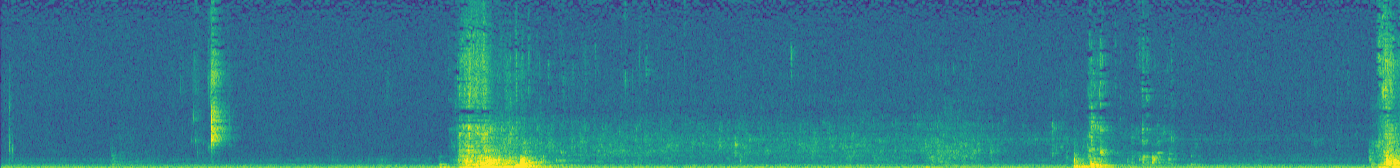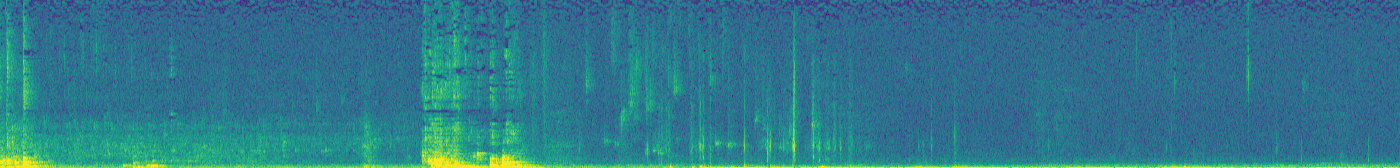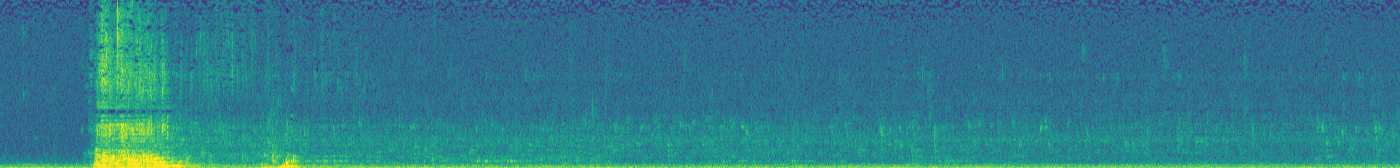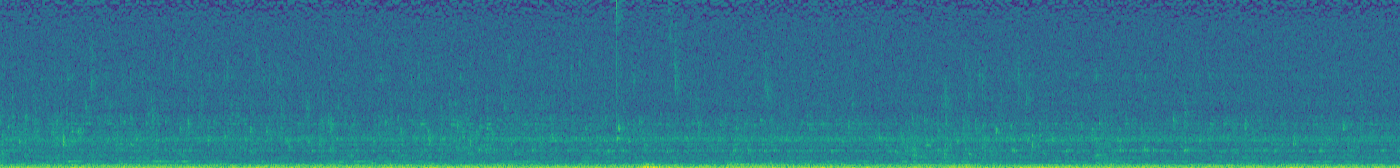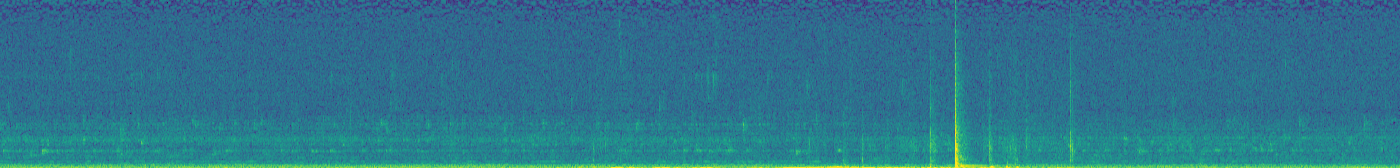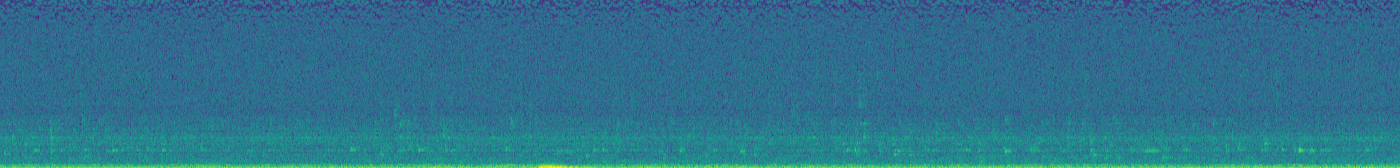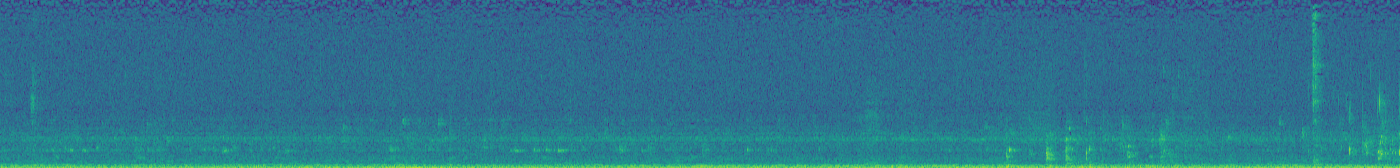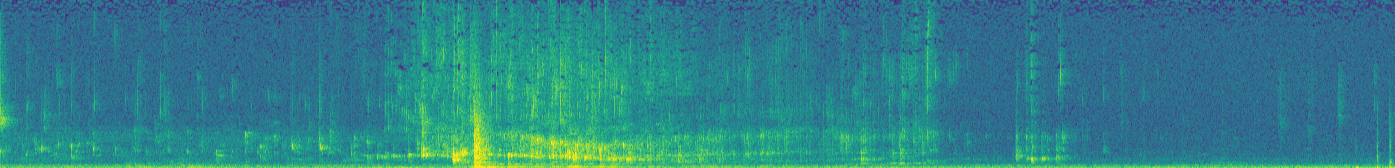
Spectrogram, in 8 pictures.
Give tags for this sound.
Draining; Stopper; Tub; Water

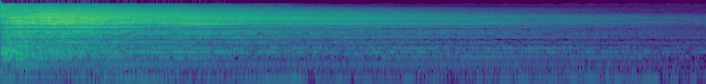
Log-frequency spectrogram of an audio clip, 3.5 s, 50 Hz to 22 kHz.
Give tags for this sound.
crash-cymbal; 1-shot; drums; stereo; splash; crash; DD2012; mid-sidepercussion

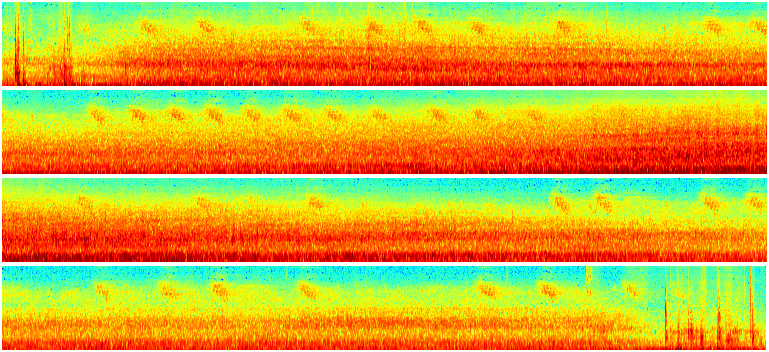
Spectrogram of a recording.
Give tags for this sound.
noise; urban; car; surrounding; capitol; ambient; city; berlin

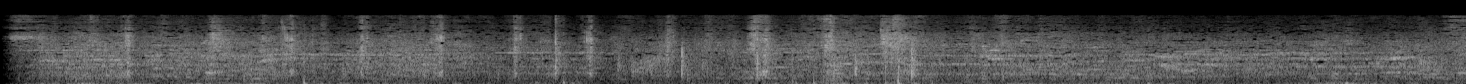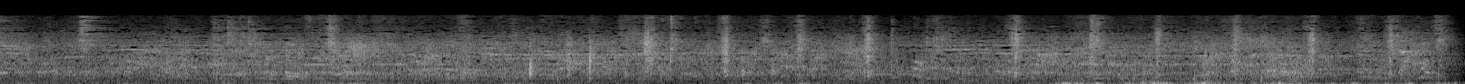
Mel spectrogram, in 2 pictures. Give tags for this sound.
creaking; field-recording; poland; shoes

